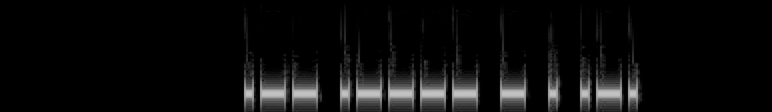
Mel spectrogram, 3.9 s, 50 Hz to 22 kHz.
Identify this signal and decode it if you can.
Morse code, heard as a keyed tone, about 31 wpm, 700 Hz. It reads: W1TER
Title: K1USN SST QSO Practice - 30wpm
